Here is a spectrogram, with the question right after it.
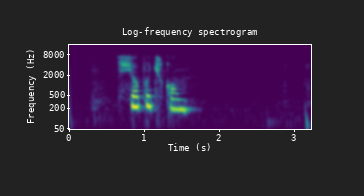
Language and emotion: Russian, neutral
